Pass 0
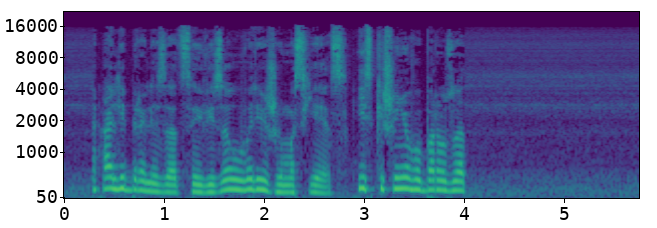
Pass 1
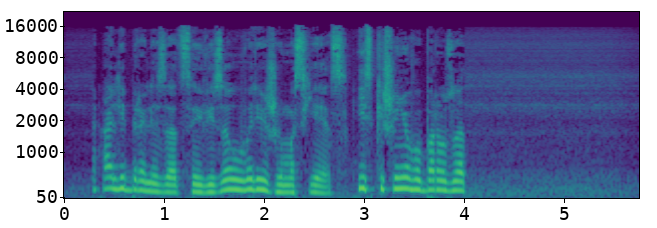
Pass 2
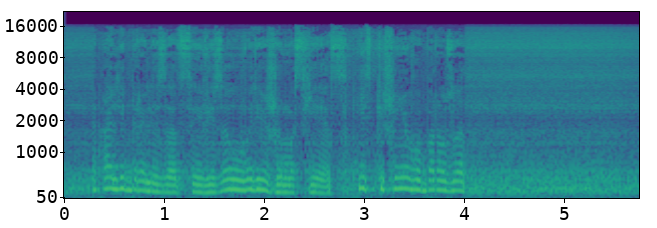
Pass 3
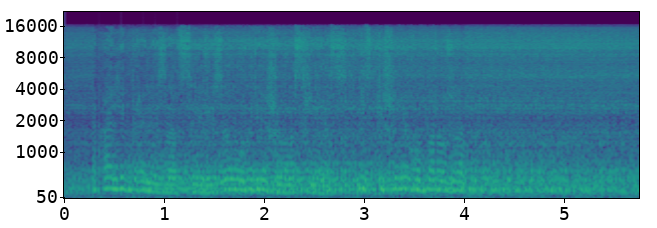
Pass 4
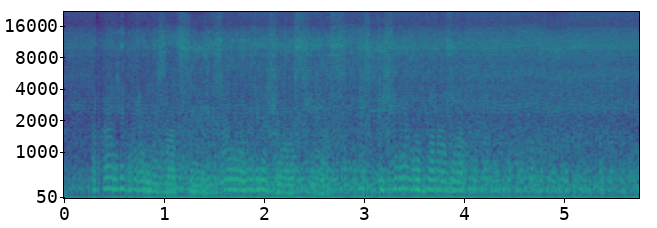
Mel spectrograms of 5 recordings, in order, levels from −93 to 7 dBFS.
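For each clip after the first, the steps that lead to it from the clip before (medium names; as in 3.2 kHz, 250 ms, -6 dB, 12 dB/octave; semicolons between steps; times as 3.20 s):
level rider gain up to 8.5 dB; trim -4.5 dB
spectral levelling over time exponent 0.4; treble shelf 8.5 kHz +11 dB; peak limiter -10.5 dBFS, peak gain reduction 10.5 dB; trim -3.5 dB
echo with a slow build-up 112 ms, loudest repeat 5, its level -11 dB; trim -5.5 dB
half-wave rectifier; short-mantissa float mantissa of 2-bit; warped record 33 1/3 rpm, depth 100 cents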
